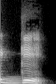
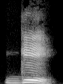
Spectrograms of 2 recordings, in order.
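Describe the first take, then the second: First: गे repeated with a hard g; German G. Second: गे said with a hard g, not जी; गे, a clear hard g; German G. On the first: Teacher repeats the German letter for learners, a hard g in गे. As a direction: say गे, a hard g sound. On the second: Teacher shows German G to Urdu speakers, saying गे with a hard g. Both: Shown as a demonstration. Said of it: "हम यहाँ पे इसको जी नहीं कहेंगे".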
